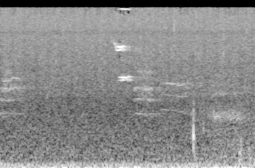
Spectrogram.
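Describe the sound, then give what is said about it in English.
A few faint, high-pitched peeps from white-throated sparrows, short and scattered, over a steady low outdoor rumble. “Something peeping here. I think that's white-throated sparrows.”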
